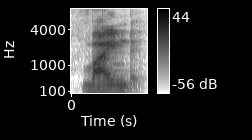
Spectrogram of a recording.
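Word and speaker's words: bind: बी आई एन डी, बाइंड।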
